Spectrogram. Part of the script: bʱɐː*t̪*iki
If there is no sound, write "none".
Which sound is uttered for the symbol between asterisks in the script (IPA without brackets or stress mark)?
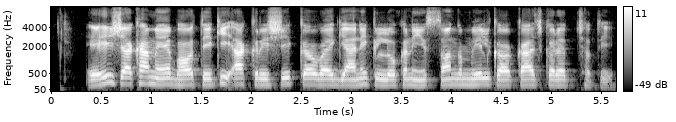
t̪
